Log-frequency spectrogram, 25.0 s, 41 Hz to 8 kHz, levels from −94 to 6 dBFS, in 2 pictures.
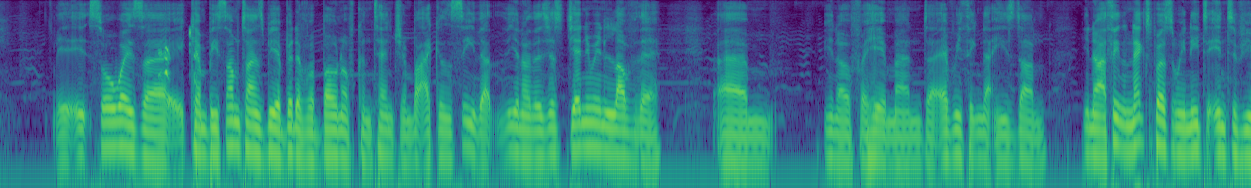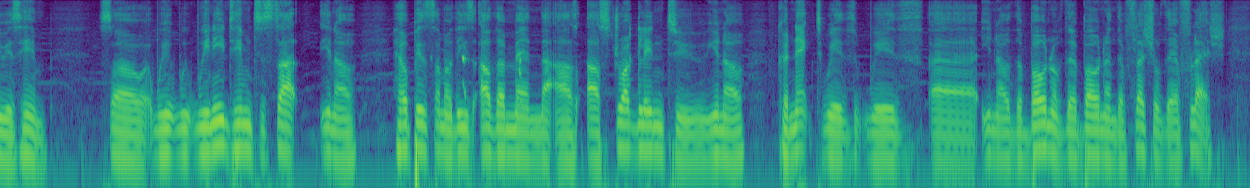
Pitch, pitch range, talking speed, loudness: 105 Hz, 95-115 Hz, 220 wpm, -20 LUFS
